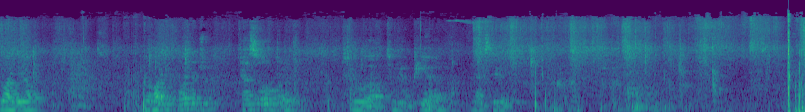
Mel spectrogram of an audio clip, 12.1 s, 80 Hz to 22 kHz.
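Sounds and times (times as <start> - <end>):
rustling handling noise: 0.0 - 12.0.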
